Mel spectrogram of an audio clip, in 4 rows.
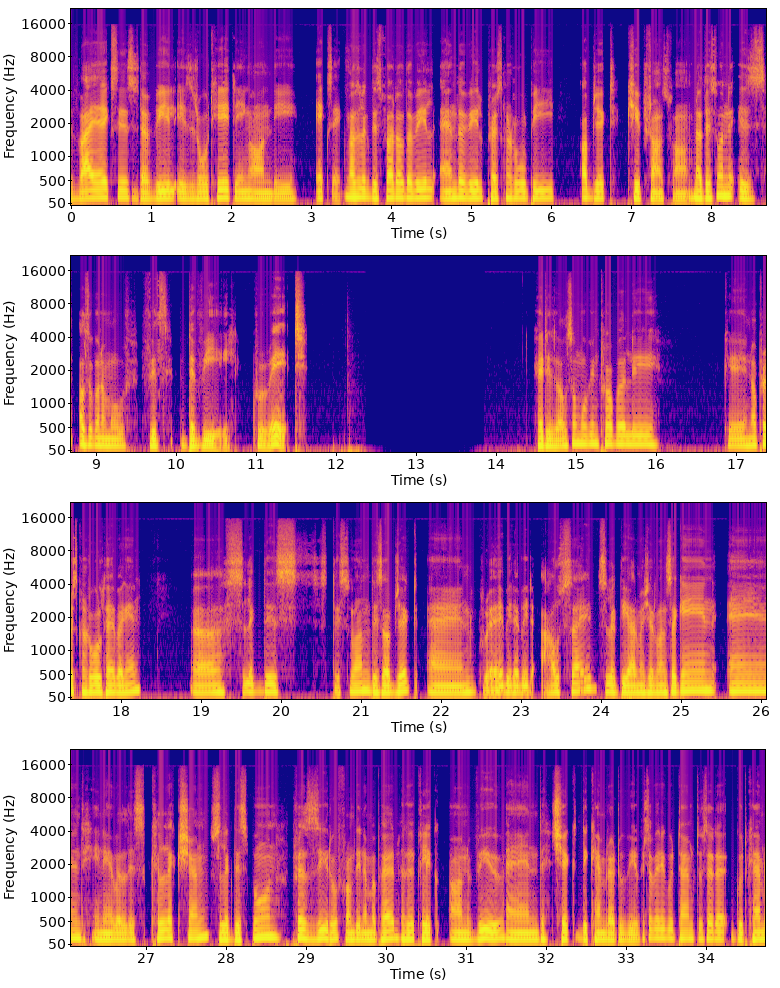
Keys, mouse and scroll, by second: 2.7 click, 3.7 ctrl+Tab, 4.0 click, 5.0 shift+click, 5.2 ctrl+p, 7.8 click, 8.3 ctrl+Tab, 8.6 click, 8.8 g, 11.9 click, 12.7 r, 16.3-17.0 middle drag, 17.2 ctrl+Tab, 17.8-18.2 scroll up 2, 18.2-19.0 shift+middle drag, 19.0 click, 19.9-20.7 middle drag, 20.7 click, 21.2 g, 22.2-22.7 middle drag, 22.7-23.1 scroll down 1, 23.1 click, 24.1 ctrl+Tab, 26.0 click, 27.0 click, 27.4 scroll down 1, 27.7-28.7 middle drag, 28.7 KP_0, 31.1-32.0 drag, 32.6-33.3 middle drag, 33.3-33.6 scroll up 2, 33.6-34.4 shift+middle drag, 34.4-34.7 scroll up 1.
